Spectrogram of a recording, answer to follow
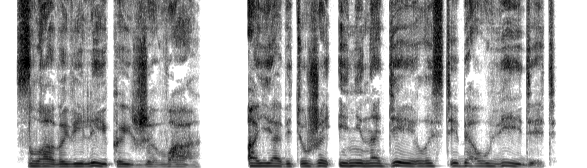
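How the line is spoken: Hoarse, trembling, breaking voice. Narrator (Russian): Хриплый голос, чуть заметно дрогнув, сорвался

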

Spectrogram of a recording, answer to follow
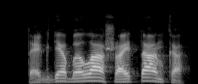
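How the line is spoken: Menacing roar. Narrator (Russian): Грозно проревел голос

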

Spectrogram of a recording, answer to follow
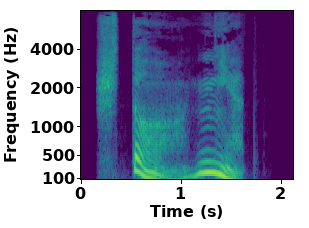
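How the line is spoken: Hiss. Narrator (Russian): прошипел он

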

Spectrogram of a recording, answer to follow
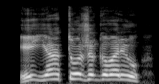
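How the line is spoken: Boy's sudden shout. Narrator (Russian): прокричал вдруг мальчик Смуров

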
